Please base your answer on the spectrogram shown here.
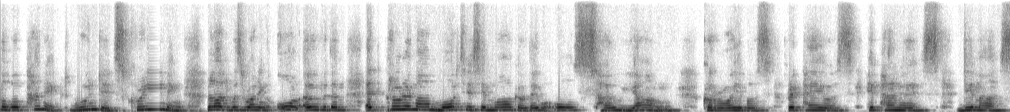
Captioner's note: reads Latin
